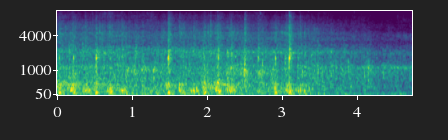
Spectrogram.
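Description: Passenger train coaches running past at speed, the wheels clicking over rail joints against a steady rumble. The sound fades near the end as the last coach moves away.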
